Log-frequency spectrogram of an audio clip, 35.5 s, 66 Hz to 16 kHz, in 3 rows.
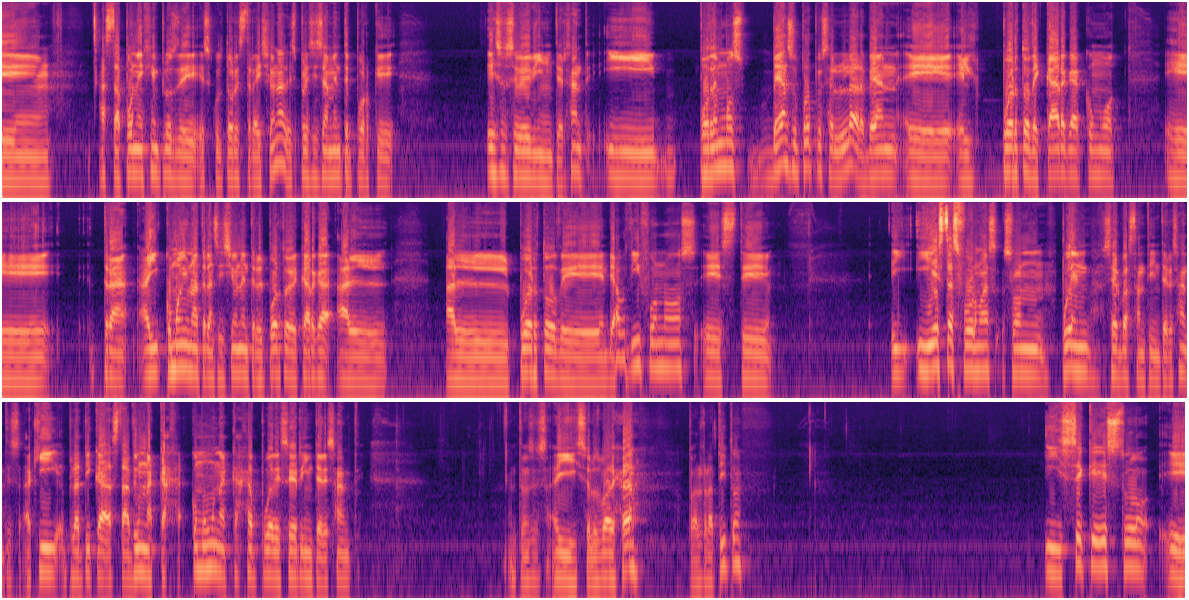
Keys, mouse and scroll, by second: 23.4 ctrl+click, 24.1 ctrl+click, 28.8 ctrl+click, 29.3 ctrl+click, 30.2 ctrl+click, 31.5 ctrl+click, 32.7 ctrl+click.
